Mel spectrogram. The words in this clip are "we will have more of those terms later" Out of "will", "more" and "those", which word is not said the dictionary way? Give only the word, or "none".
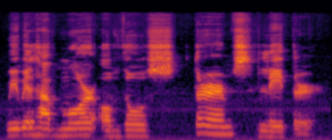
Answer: those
